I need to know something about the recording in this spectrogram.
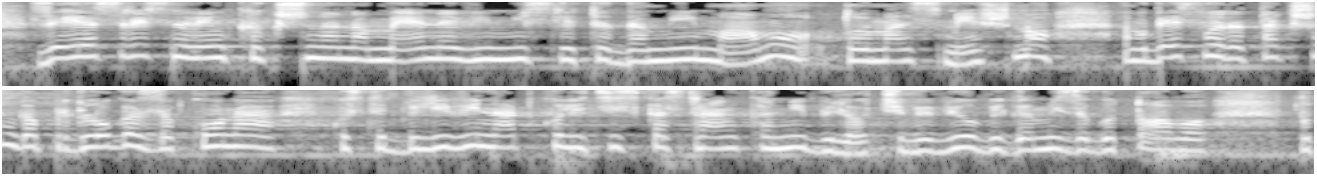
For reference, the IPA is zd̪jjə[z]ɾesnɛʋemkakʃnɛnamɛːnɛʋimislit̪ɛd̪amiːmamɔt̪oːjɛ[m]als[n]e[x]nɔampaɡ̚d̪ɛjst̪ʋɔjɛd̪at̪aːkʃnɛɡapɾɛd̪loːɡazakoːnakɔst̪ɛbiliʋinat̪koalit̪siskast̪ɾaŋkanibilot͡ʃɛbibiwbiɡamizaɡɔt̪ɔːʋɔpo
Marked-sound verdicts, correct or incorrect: incorrect, correct, incorrect, incorrect

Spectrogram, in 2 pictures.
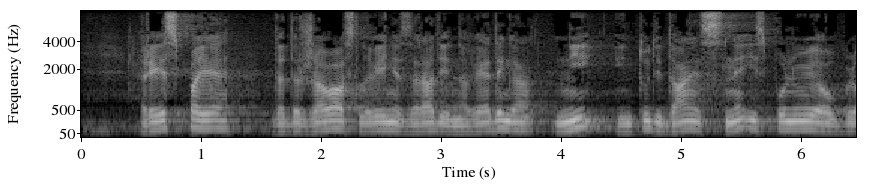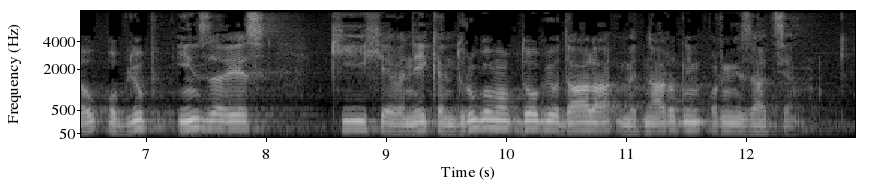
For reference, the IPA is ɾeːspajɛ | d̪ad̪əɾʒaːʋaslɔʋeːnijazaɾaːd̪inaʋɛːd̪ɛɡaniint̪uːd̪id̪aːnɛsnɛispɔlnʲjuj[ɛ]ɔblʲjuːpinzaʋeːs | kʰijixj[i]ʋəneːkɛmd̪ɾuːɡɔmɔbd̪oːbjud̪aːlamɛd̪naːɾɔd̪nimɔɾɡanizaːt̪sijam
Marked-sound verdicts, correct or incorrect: correct, incorrect

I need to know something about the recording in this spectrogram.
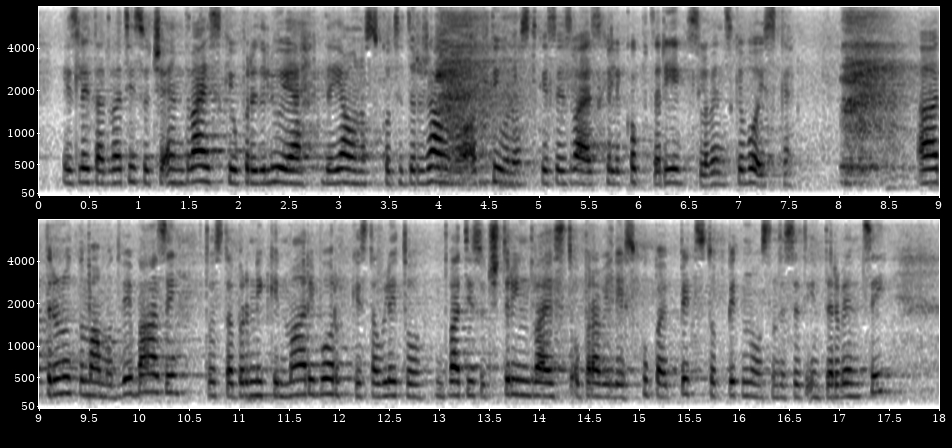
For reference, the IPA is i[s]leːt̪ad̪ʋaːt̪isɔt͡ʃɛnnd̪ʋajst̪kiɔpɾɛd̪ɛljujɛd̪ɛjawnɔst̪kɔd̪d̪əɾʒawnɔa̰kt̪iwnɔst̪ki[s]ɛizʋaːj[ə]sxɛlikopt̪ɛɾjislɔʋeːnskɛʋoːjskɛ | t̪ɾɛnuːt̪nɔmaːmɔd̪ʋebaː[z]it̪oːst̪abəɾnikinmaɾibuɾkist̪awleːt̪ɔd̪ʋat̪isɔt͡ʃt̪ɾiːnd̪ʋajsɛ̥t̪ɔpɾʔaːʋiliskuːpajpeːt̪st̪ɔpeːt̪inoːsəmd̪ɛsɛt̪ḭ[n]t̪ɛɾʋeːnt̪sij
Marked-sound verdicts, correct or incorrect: incorrect, correct, incorrect, correct, correct

